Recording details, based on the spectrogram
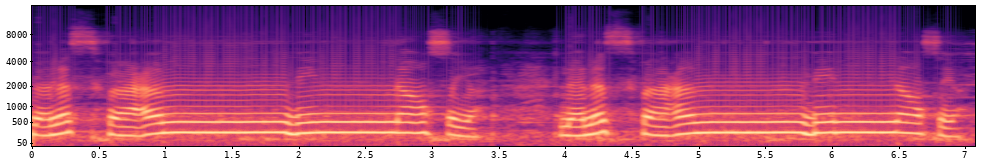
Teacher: Jadi tidak jelas huruf nunnya karena di situ ada gunnah, ya, dan juga kadar gunnahnya kadar yangnya.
